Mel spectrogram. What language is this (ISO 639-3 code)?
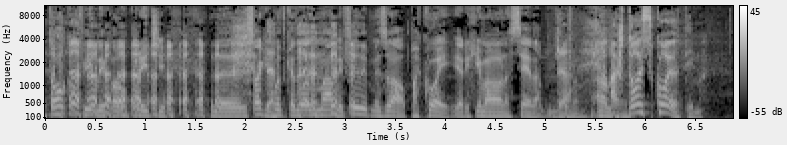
hrv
